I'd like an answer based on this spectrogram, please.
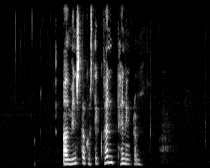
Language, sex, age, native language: Icelandic, female, 40-49, Icelandic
